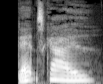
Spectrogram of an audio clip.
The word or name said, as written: danskejet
